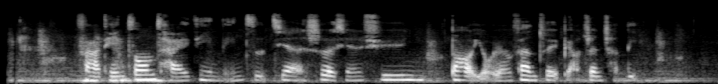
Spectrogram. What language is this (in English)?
Chinese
